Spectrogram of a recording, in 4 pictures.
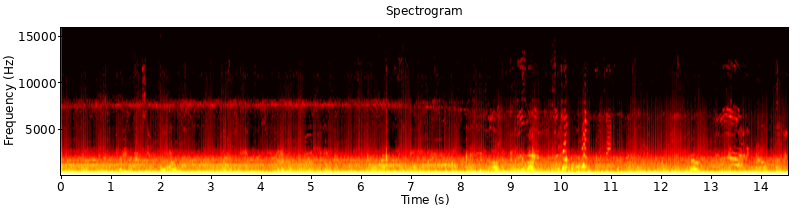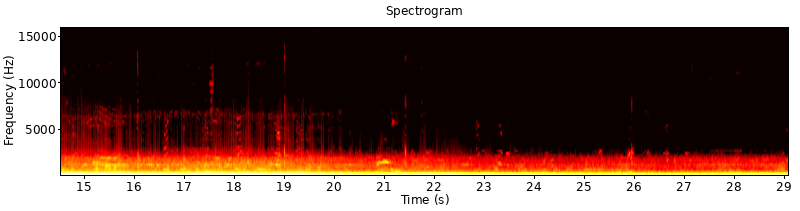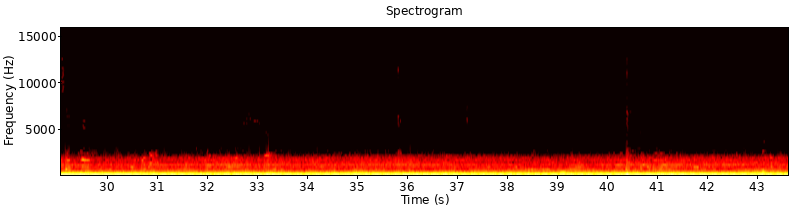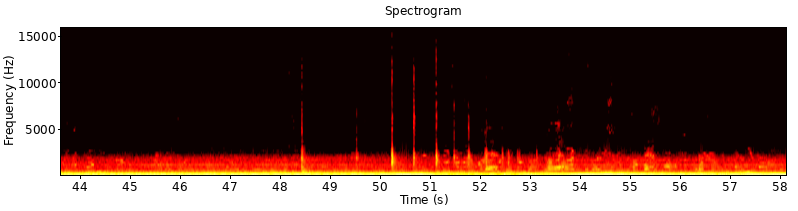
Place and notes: Sètubal, boarding
from Sètubal to Troia, boarding and start
Setubal, Portugal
